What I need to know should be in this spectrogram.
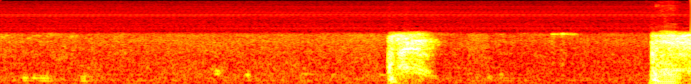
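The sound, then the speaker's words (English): Harsh coughing from a caller during a phone call: two loud, abrupt bursts over a quiet, faintly noisy line, with the second cough cut off at the end. “You better cough.”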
